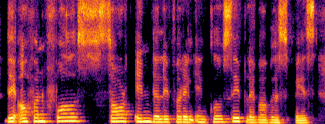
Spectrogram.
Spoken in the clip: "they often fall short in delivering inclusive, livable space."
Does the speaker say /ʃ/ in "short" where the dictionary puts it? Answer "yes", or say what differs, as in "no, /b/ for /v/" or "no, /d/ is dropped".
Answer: no, /s/ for /ʃ/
